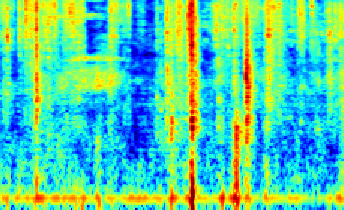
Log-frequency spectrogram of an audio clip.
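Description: A cardboard box insert being handled and folded apart by hand: scattered light taps, knocks and scrapes of cardboard, with a brief rustle about a second in.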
